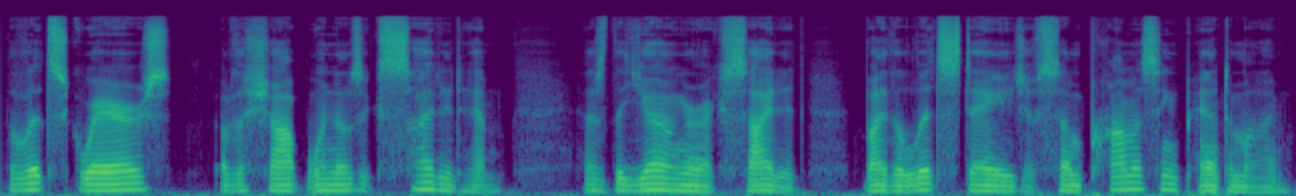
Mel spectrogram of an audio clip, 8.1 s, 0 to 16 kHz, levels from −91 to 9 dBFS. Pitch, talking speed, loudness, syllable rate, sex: 105 Hz, 165 wpm, -19 LUFS, 5.0 syllables/s, male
